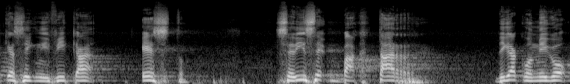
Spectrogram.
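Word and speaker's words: בחר: una palabra hebrea que significa esto se dice bactar diga conmigo vactar bactar vea ktr si se pronuncia bactar Eso quiere decir seleccionar decidir escoger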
